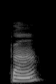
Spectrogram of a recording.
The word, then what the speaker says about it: pain: Les étagères de pain. Et je répète, pain à le son 1. Pain.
